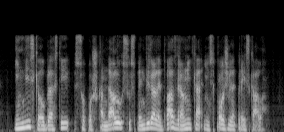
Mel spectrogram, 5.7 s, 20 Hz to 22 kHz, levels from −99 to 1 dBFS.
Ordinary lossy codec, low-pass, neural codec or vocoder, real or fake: none; 7.2 kHz; codec, 16 kHz, 4 kbps, FreqCodec, smaller model; fake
